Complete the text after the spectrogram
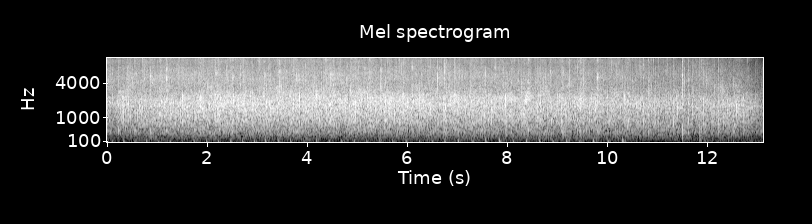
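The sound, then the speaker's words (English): A church audience claps steadily and enthusiastically for about thirteen seconds, a dense, sustained wash of applause that holds its energy before tapering at the very end. “And I just want to take a moment, and I just want us to applaud not ourselves, but the beauty of what this church is right now.”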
